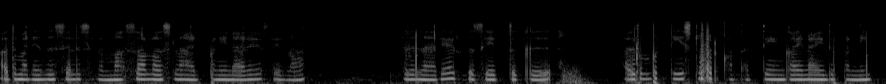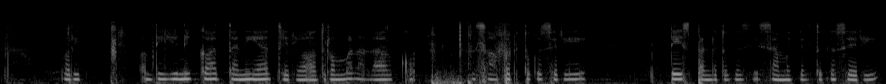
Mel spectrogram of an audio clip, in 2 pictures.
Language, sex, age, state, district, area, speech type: Tamil, female, 18-30, Tamil Nadu, Perambalur, rural, spontaneous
